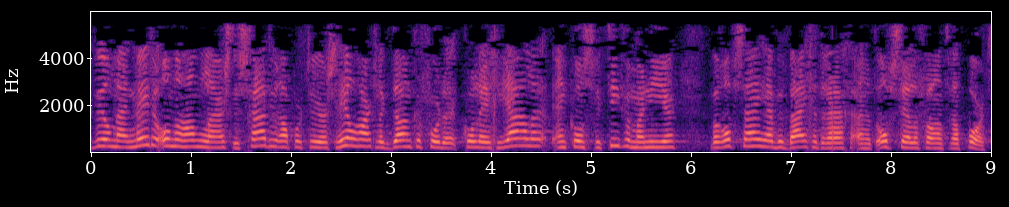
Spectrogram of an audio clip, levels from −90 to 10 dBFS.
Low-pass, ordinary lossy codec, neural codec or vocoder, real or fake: 5.4 kHz; MP3, 24 kbps; none; real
